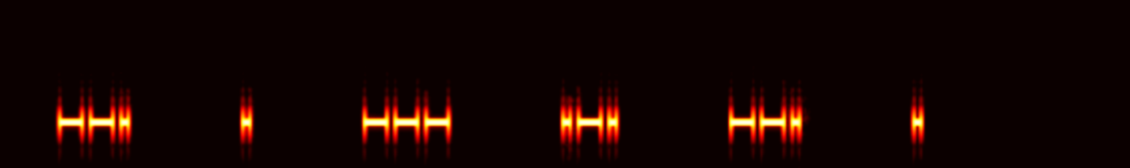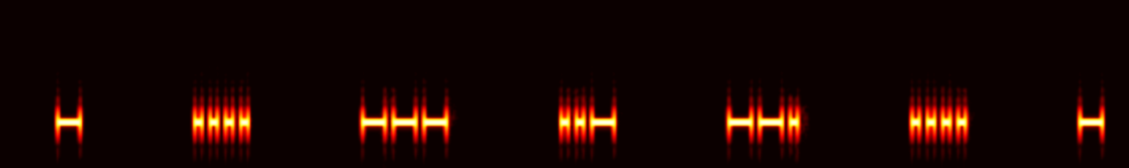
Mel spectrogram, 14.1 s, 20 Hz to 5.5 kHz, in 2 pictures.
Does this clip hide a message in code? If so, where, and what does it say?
Yes: Morse code from 0.4 to 13.9 s, heard as a keyed tone, about 25 wpm, spaced as for 10 wpm, 600 Hz. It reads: GEORGE THOUGHT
